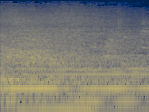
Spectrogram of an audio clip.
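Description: Soft held chord of background music under a pause in speech, with a faint haze of room noise, easing slightly quieter.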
